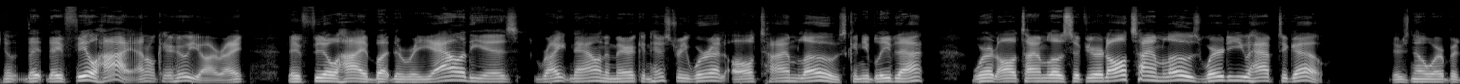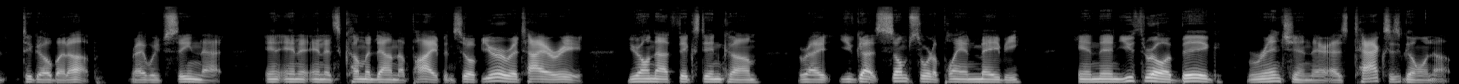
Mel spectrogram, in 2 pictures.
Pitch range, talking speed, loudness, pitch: 120-150 Hz, 210 wpm, -20 LUFS, 130 Hz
